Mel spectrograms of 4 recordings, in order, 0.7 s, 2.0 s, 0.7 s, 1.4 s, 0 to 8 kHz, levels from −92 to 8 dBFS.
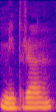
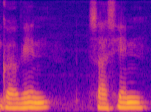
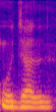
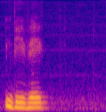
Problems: background sounds at intervals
